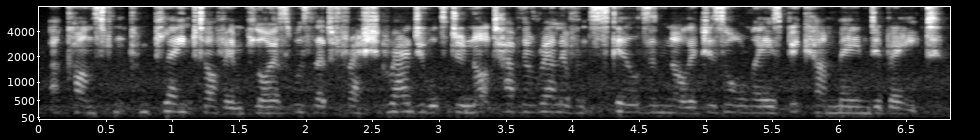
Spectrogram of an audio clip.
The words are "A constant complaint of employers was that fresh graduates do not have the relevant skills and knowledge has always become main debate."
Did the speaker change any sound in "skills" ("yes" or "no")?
no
